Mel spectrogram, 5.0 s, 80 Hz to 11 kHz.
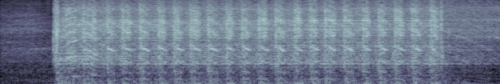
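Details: Mercruiser 3.0 boat engine running on earmuffs water supply after J-B Weld repair of a water-leaking block crack behind the exhaust manifold; catches quickly, even idle about three beats a second, no knock or miss; a water hose clamp was left off.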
